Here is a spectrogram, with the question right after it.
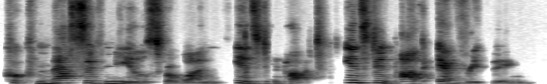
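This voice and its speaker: A woman's voice: mid-range voice, expressive, takes it slowly, a bit bright. A woman acting a wry character coping alone, in a staged reading of a play, in a roomy distant recording.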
